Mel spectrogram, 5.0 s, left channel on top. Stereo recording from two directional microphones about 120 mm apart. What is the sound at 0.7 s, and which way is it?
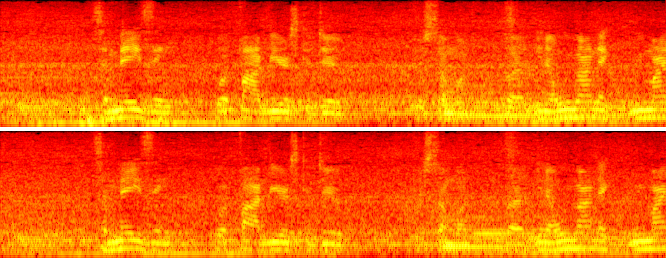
Speech, 45° right (ahead or behind).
